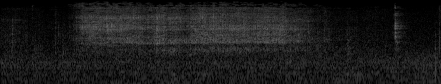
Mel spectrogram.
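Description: Near silence: faint rustling of hands handling a small plastic solar toy car, with a tiny click near the end.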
